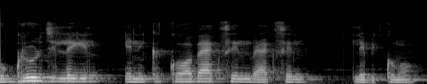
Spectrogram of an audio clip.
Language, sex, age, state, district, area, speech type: Malayalam, male, 18-30, Kerala, Kasaragod, rural, read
